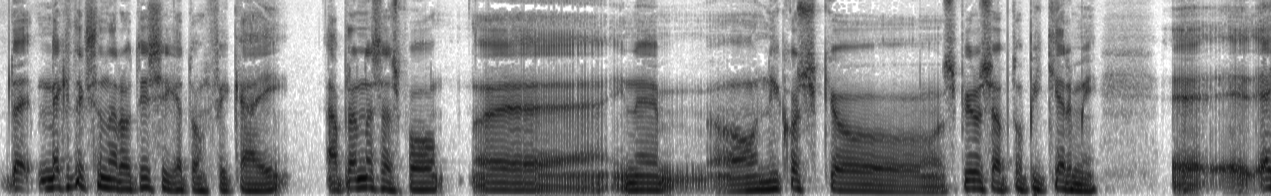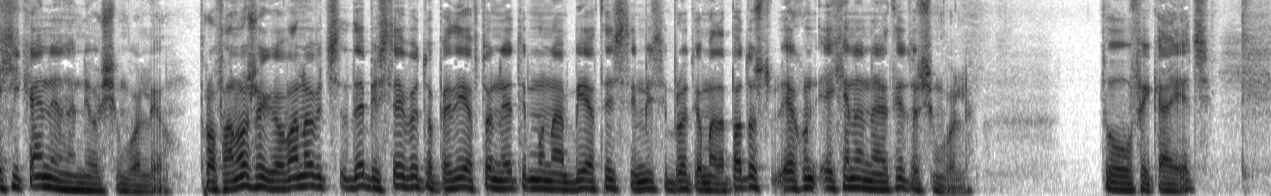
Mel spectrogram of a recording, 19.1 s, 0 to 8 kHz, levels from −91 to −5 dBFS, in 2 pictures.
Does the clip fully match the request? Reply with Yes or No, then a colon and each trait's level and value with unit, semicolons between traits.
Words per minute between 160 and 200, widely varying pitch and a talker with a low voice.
No: fast, 170 wpm; average, 4.9 semitones; low, 115 Hz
